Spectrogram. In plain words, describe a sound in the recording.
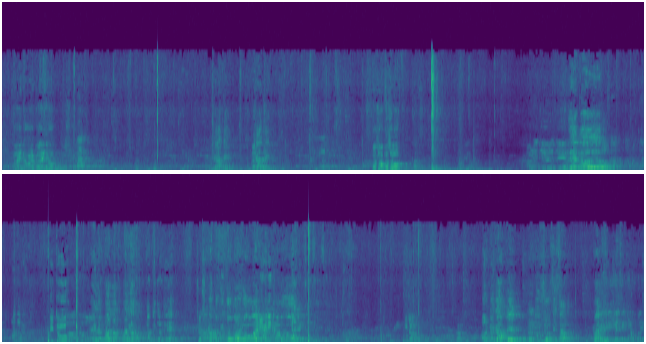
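Men shout to each other in an echoing indoor hall.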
